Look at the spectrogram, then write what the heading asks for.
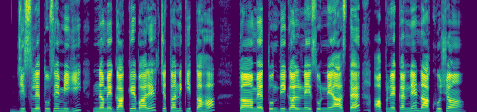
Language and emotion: Dogri, sad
